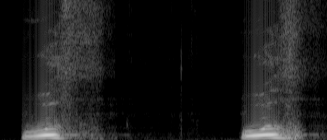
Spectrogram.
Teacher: এই সার উচ্চারণটা একদম নরম পাতলা হবে, জিহ্বার মাথা উপরের দাঁতের মাথার সাথে লাগবে এই সার উচ্চারণটা করার সময়। উস, উস, ক,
